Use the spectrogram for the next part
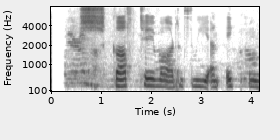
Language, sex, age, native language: Icelandic, male, 8, Icelandic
